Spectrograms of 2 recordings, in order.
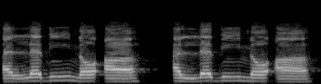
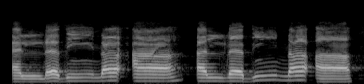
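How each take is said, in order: First: "alladhina a" with "na" rounded to "no"; mistaken vowel. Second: Slow chant, "na" and "a" equally open; lower, measured "Alladhina a" with full final "na"; matching vowels. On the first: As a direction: chant "alladhina" lower, its end dulled to "no". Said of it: "It's clear mistake". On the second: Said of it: "has to be the same". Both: Shown as a demonstration.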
